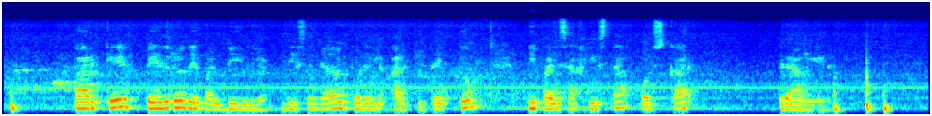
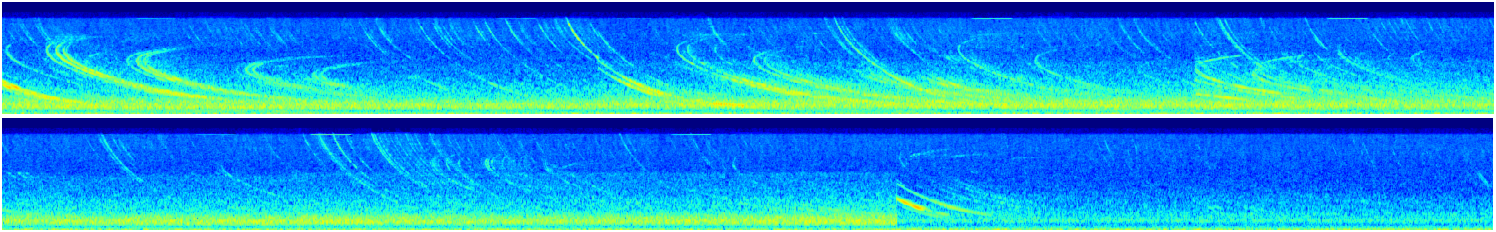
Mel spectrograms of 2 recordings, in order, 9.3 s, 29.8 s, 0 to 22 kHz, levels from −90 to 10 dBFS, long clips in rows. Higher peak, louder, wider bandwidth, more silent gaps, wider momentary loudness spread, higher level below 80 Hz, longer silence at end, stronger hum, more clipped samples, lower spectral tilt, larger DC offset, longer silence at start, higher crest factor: first, -4 dBFS vs -12 dBFS; first, -21 LUFS vs -30 LUFS; second, 11.5 kHz vs 16 kHz; neither; second, 12 LU vs 16 LU; second, -58 dBFS vs -46 dBFS; first, 0.35 s vs 0 s; neither; neither; first, -8 dB/octave vs -4 dB/octave; neither; about the same, 0.05 s vs 0 s; about the same, 18 dB vs 16 dB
